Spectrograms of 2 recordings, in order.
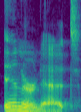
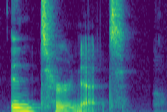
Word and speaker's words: internet: It's easier to say internet than internet. Over time, this easier pronunciation has just won out, and that's why you'll hear a lot of native speakers just drop that T completely.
